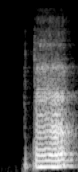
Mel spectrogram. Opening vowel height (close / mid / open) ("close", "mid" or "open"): open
